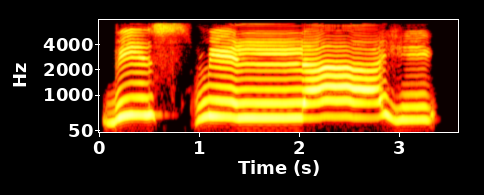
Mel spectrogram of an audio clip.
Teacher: لفظ اللہ کلام سے پہلے زیر والا حرف آیا ہوا ہے، اس لیے یہاں پر لفظ اللہ کلام کو باریک پڑھیں گے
